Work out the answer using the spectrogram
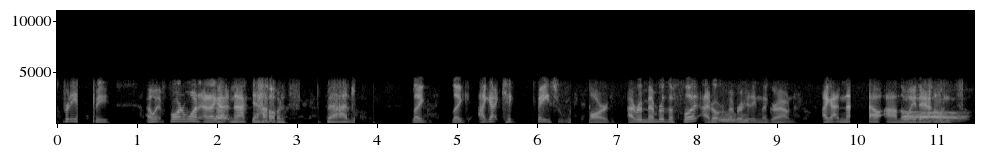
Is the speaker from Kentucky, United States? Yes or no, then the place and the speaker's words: no; Detroit, Michigan, United States; I grew up in Detroit, like poverty, like middle class, like lower than middle class.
